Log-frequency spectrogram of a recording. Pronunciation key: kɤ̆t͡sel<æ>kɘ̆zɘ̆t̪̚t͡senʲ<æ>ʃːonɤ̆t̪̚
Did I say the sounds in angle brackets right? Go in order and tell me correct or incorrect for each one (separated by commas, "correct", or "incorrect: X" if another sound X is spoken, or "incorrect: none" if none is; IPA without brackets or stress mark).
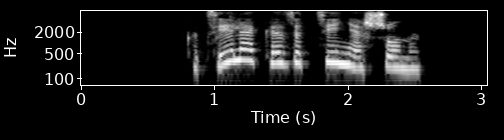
correct, correct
